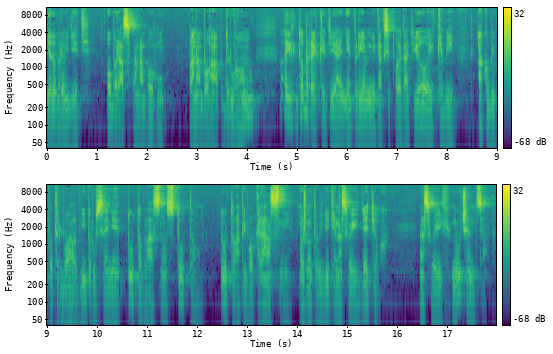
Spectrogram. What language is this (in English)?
Slovak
